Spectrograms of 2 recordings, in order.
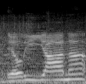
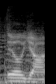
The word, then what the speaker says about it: Ilyana: every name is not it's not ileana i'm pretty sure it's iliana because it's i-l-y-a-n-a ilyana um so i feel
